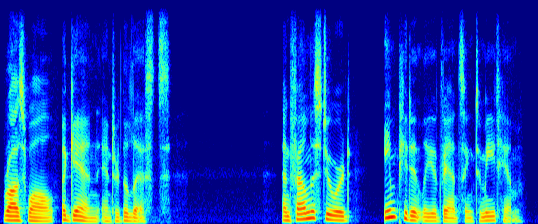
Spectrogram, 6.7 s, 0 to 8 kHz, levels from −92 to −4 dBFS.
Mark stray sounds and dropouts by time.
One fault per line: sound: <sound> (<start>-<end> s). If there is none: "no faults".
no faults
